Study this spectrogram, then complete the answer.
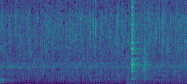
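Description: Stuffed onions cooking in a pan, giving a quiet, continuous sizzle and crackle with one brief sharper pop near the end, close by and with no talking.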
